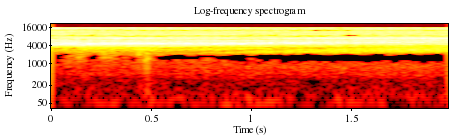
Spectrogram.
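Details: Canebrake rattlesnake (Crotalus horridus), found on a dirt road in North America at the end of the herping season, rattling. It makes a steady, dry, high hissing buzz that does not break or pause.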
